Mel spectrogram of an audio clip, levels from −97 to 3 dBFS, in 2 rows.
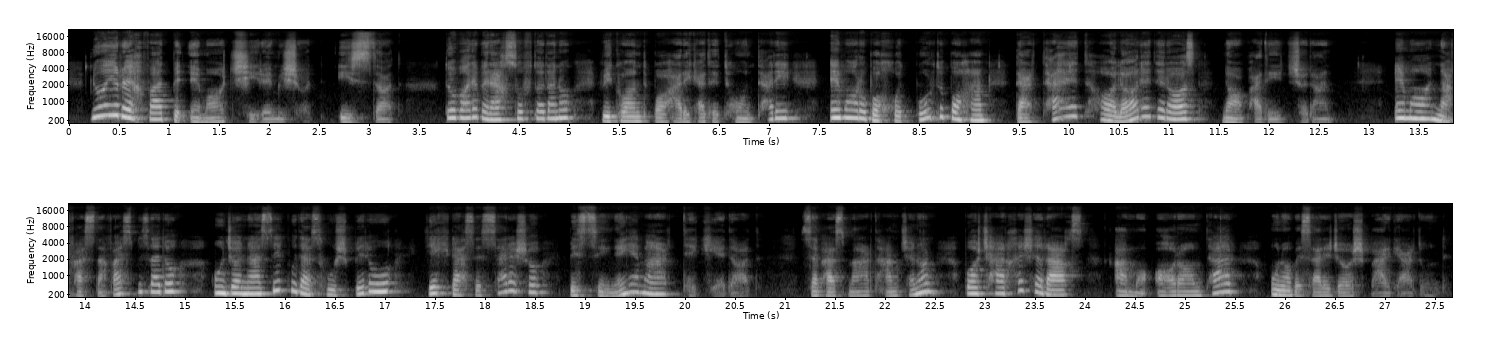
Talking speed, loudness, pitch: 140 wpm, -29 LUFS, 240 Hz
